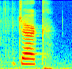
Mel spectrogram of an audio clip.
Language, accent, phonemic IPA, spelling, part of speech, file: English, US, /ˈd͡ʒɝk/, jerk, noun / verb, En-us-jerk.ogg
- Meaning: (noun) 1. A sudden, often uncontrolled movement, especially of the human body 2. A quick pull on something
